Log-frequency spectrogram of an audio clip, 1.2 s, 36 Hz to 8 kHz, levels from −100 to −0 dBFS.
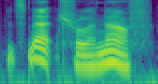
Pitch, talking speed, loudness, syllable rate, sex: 140 Hz, 150 wpm, -17 LUFS, 5.6 syllables/s, male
